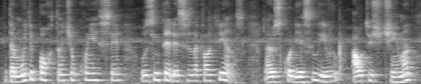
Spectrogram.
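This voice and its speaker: A man with a Brazilian Portuguese accent explains things to parents the way a psychologist would, patient and didactic, asking himself rhetorical questions. His voice sits a little higher than most men's. It is recorded in an echoey room with a faint ambience behind it. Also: a little hiss or hum.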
